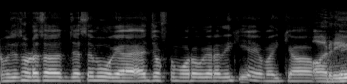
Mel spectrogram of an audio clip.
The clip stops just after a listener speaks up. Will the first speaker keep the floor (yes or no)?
no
